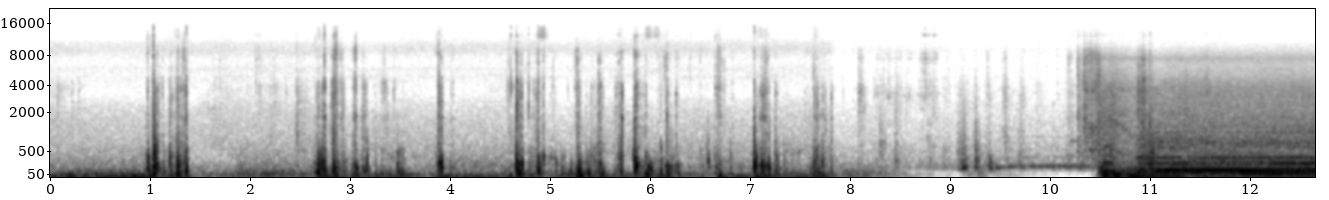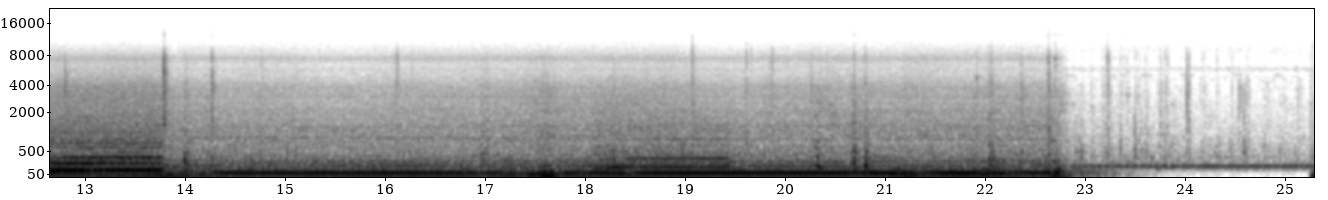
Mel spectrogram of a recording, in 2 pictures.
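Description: Footsteps and small knocks for several seconds. About ten seconds in, a Honda Accord's engine starts and runs at a raised idle that settles after a few seconds. It keeps running steadily while the car is pulled forward a short way, and is switched off near the end.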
